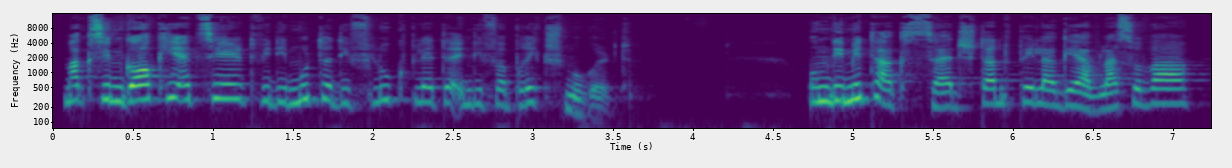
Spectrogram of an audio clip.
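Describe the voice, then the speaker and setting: A woman reading the narration of a radio play in a calm, even storytelling manner. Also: on the high side.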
